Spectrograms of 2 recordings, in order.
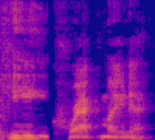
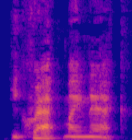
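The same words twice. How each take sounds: First: Slow, deliberate "He cracked my neck", leaning on "he cracked"; stress on cracked. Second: Said in the usual way. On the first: Shown as a demonstration. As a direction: spell out "cracked" slowly as the forbidden word, on purpose. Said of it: "We don't say crack". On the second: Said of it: "I'm gonna use a dirty word".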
